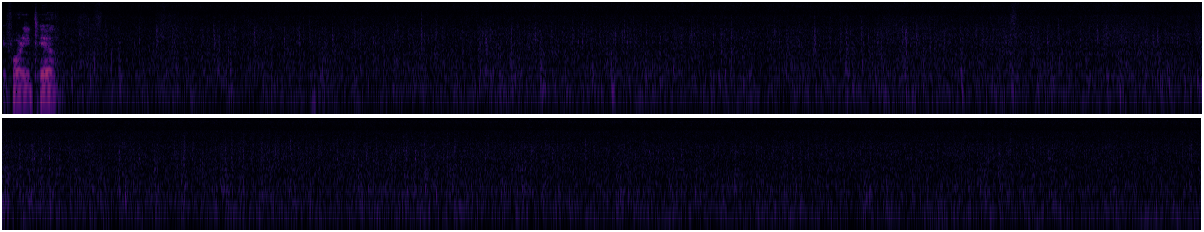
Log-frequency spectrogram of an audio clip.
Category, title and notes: Sound effects > Natural elements and explosions
Rain hitting car
Light rain hits a car.
rain, weather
